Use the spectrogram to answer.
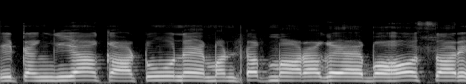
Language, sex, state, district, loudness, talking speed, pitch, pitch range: Hindi, male, Odisha, Malkangiri, -13 LUFS, 115 wpm, 180 Hz, 175-185 Hz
